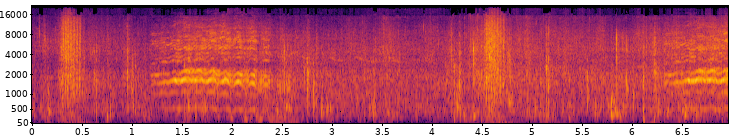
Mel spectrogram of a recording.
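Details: Horse whinnying twice, a wavering quivering call near the start and another at the very end, with hoofbeats and knocking sounds in between.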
